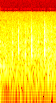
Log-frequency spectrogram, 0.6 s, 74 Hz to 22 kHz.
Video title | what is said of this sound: Springfield Champion Loaded - Good 1911 Option | it's also not so tight that it's going to seize up if a tiny grain of sand gets in there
